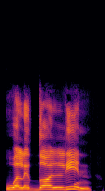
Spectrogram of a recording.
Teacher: mad atau panjang di huruf dod, itu kan mad lazim, wajib 6 harokat, nggak boleh kurang. Terus tasjid di dotnya juga harus jelas, ada penekanan.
